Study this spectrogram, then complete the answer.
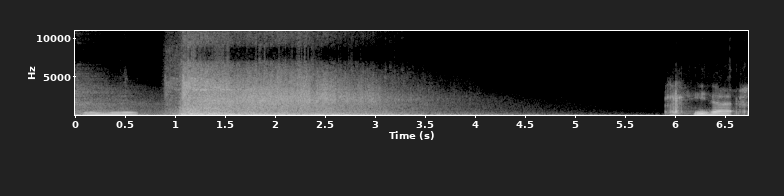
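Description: A loud whooshing crash rings out and slowly fades away.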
